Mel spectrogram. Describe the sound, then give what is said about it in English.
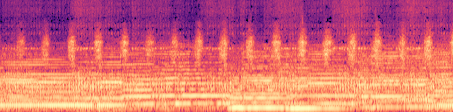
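A cat's steady, low, rumbling purr pulses in a quick, even rhythm about twice a second. It runs continuously and fairly loud beneath the layered droning tones of music made for calming cats. “So we got to bring the purring in.”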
